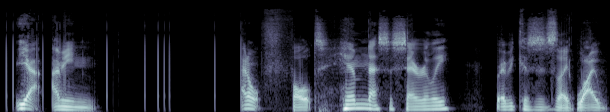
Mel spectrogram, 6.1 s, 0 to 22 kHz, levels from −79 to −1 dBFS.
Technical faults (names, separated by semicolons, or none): train of clicks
